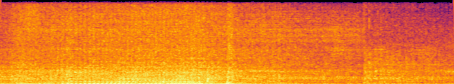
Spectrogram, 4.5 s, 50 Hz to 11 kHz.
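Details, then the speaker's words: 1955 Mercedes-Benz 300SL Gullwing, inline-six (215 hp at 5,800 rpm), just started, revved in place: crisp throttle blips, the six's note climbing and dropping cleanly with each press, no knocks or rattles; normal healthy engine. "Every time you step on the accelerator pedal, you hear a mechanical sound The engine was made with the technology that was used more than 60 years ago but it sounds"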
